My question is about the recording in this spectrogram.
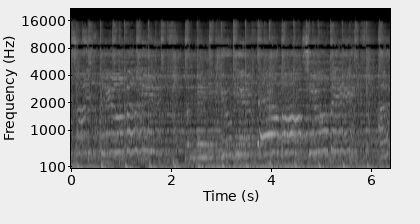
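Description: A woman singing a pop song live into a microphone over an amplified backing track, with a steady kick-drum beat of about two beats a second and a bass line.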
